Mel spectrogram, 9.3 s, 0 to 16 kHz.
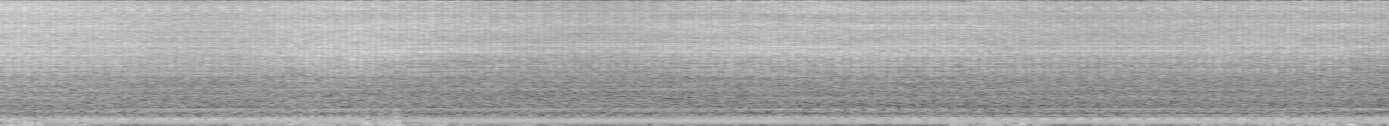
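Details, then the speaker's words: Ford Focus race car, first start during a rebuild after crash damage, cold with the temperature reading 12 degrees: steady, even idle with a smooth low rumble, no misses or knocks; engine running fine, left to warm up. "yeah she's running I'll let that get up to temperature"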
